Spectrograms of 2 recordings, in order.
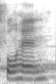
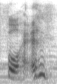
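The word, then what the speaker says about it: Forhan: spell that f-o-r-h-a-n nice like forehand but not yes just forehand love it now that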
